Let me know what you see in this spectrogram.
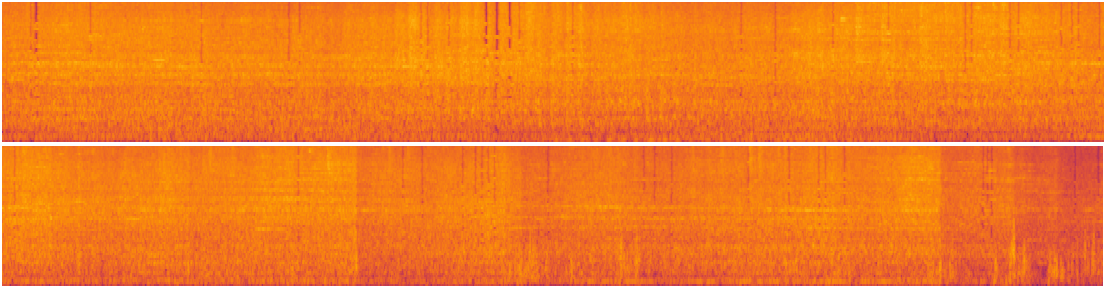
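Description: Double-stack intermodal container train rolling past, a steady loud rumble and clatter of well-car wheels on the rails, dropping off a little before the end.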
